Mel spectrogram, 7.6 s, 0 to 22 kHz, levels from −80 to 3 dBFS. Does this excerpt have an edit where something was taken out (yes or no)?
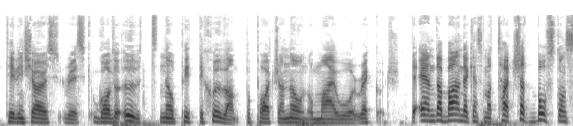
yes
